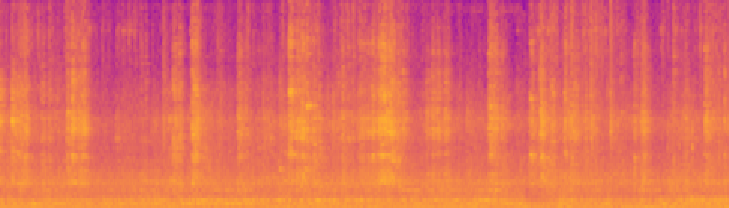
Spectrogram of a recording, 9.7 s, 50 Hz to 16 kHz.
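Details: Mercedes-Benz OF-1721 Bluetec 5 extended urban bus, Mascarello GranVia Midi 2014 body, built 2021, while cruising: a steady low drone with a higher whine rides over the road noise. Differential growling is suspected, not confirmed.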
